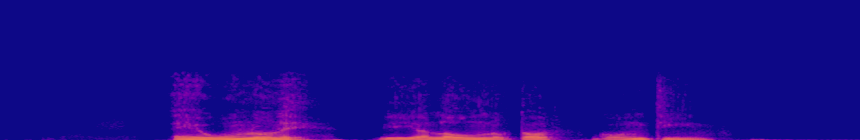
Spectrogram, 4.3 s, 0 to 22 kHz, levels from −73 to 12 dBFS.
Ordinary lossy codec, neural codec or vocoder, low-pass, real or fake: none; codec, 16 kHz in and 24 kHz out, 0.4 kbps, LongCat-Audio-Codec, fine tuned four codebook decoder; 10.8 kHz; fake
